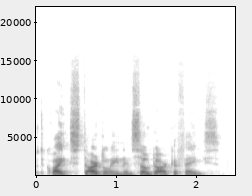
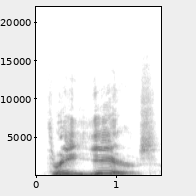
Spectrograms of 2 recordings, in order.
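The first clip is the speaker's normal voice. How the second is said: higher-pitched exclamation of disbelief; astonished cry; 6 semitones higher than usual. A narrator's reading. Boy hearing how long the castaway was alone, astonished. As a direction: cry it out in amazement. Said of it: "I cried".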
